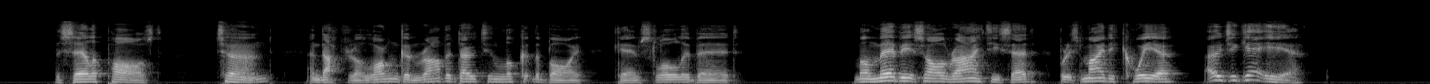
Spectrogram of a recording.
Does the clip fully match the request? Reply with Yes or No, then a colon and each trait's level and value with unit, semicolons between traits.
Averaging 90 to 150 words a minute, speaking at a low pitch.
Yes: average, 140 wpm; low, 120 Hz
